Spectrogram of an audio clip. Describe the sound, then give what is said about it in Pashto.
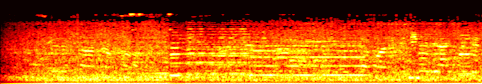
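Car traffic fills a congested street in Ghazni city, where passenger cars disrupt the flow. Sustained, overlapping horn toots sound over a loud, continuous vehicle roar, with voices mixed in. “دا هغه موټران دي چې په غزنی ښار کې شاري چلیږي”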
